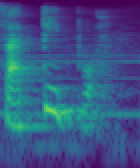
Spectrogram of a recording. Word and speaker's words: Satipo: Ejemplo, la palabra satipo. Vamos a silabear. Satipo. Muy bien. ¿Dónde está la sílaba tónica o acento? En la ti.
